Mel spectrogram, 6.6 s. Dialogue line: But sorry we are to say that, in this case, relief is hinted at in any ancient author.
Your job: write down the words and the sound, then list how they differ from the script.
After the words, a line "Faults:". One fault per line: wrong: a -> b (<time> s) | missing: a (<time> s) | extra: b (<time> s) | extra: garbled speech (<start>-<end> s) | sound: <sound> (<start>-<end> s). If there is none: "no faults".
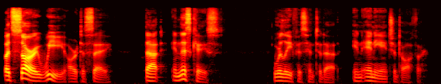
But sorry we are to say that, in this case, relief is hinted at in any ancient author.
Faults:
no faults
